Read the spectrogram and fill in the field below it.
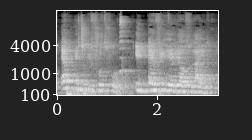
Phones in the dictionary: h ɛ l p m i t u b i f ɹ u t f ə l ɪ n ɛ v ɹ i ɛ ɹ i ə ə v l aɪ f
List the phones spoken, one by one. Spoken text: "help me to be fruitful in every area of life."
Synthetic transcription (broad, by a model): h ɛ l p m i t u b i f ɹ u t f ə l ɪ n ɛ v ɹ i ɛ ɹ i ə ə v l aɪ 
